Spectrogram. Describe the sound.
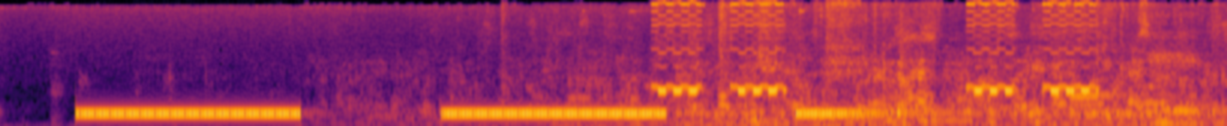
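A phone line rings with two long, steady electronic tones, then a third is cut short as the call connects to the InfoCáncer telephone helpline of the Asociación Española contra el Cáncer in Spain; a rapid trilling ring chimes in twice over background voices and music.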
